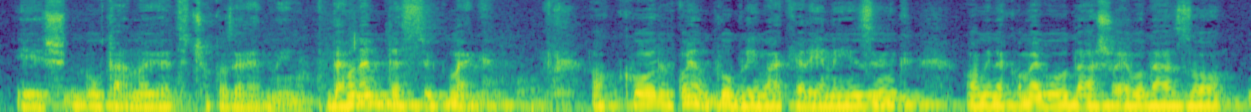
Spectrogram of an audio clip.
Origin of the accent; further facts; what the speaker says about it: Karcag, Jász-Nagykun-Szolnok, Hungary; Én szerettem a paraszt embereket, én karcagi származású vagyok.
